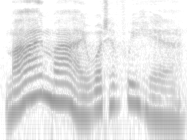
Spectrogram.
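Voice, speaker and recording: Flirtatious nobleman, swooping pitch. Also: big pitch swings, takes it slowly. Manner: suave, teasing. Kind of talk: scripted video game drama.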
